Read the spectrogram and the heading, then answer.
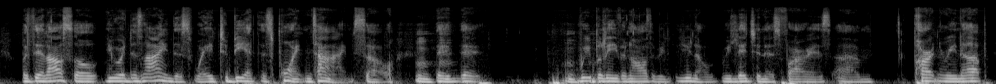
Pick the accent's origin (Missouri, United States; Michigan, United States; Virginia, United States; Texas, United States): Michigan, United States; Idlewild; we went to Idyllwild, Michigan, which is my hometown.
